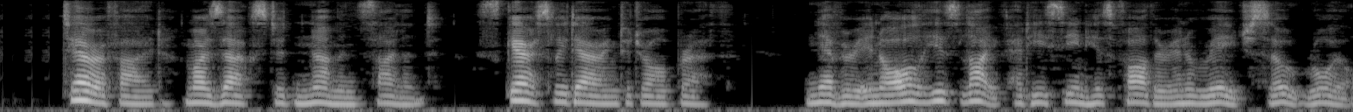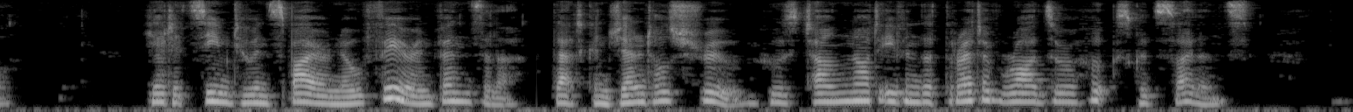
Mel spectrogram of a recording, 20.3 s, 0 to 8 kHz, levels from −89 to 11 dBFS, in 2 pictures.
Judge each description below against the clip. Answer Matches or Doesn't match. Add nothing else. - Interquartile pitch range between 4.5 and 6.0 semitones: Doesn't match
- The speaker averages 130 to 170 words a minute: Matches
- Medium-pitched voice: Matches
